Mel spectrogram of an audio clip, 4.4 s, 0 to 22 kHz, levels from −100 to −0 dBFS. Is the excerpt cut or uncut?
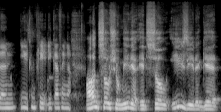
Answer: uncut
